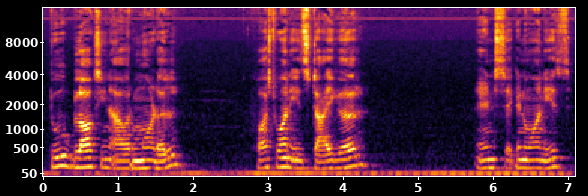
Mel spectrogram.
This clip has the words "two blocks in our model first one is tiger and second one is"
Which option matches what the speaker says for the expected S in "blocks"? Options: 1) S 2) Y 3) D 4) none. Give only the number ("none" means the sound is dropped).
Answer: 1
